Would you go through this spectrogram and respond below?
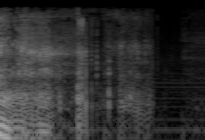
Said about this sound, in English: Farting balloon.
